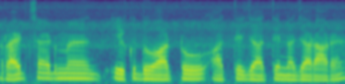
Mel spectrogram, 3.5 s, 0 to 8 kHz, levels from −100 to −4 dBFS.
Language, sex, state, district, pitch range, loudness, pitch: Hindi, male, Bihar, Darbhanga, 110-130 Hz, -17 LUFS, 120 Hz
